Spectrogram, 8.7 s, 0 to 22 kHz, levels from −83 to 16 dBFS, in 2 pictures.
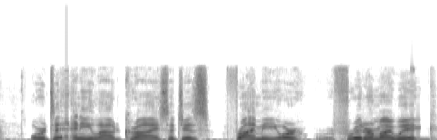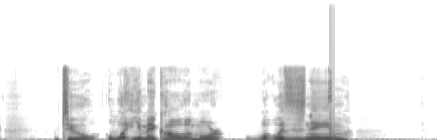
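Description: Corrupt frames decoded at 0.66–0.71 s, 4.12–4.21 s and 7.67–7.73 s: flipped bits led the decoder to rebuild a few frames with wrong gains and codes, spraying energy at stray frequencies. Each is a brief chirpy noise burst, peaking around -20 dBFS first, then louder, near -10 dBFS.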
